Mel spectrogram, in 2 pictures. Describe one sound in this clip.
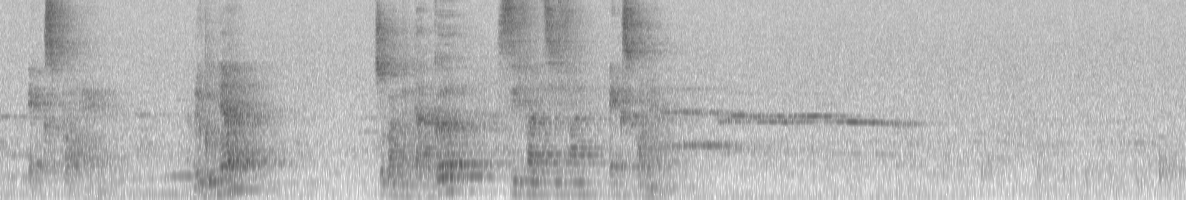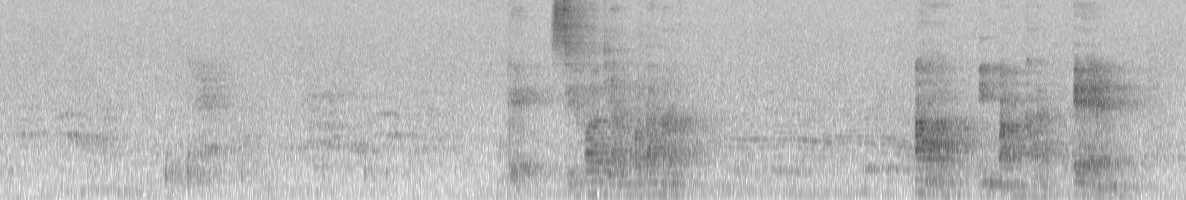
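A young man speaks calmly, explaining, in a small echoing room.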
